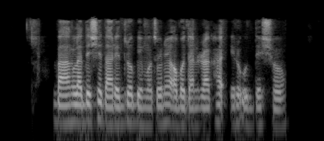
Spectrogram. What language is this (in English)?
Bangla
